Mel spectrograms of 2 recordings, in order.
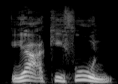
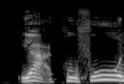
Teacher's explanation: ومن الأخطاء الشائعة في هذه السورة في الآية رقم 138 في كلمة يعكفون، بعض الناس يقرأها بكسر الكاف يعكفون، والصواب أنها في رواية حفص بضم الكاف · Shown in: second take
